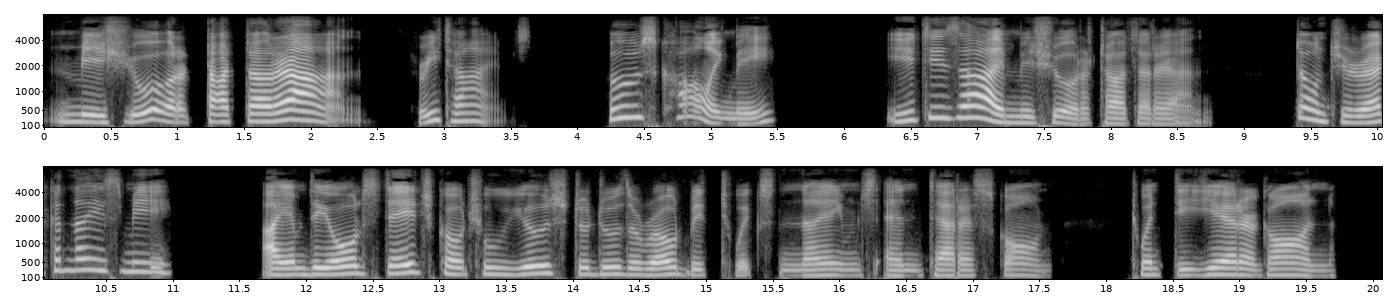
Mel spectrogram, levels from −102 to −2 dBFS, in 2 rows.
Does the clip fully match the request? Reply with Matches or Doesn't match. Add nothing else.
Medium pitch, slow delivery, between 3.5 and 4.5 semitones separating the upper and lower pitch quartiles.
Doesn't match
